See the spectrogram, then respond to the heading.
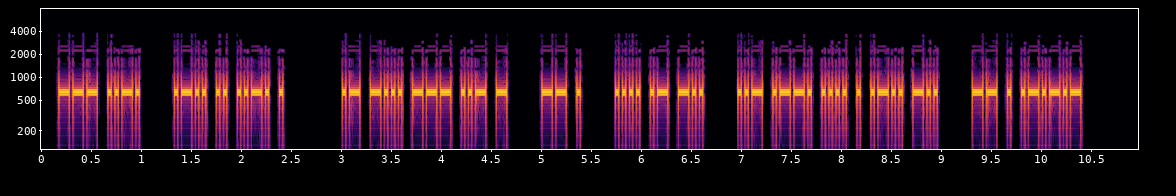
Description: Morse code, heard as a keyed tone, about 34 wpm, 650 Hz. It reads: OF LIFE ABOUT ME HAD UPHELD ME.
